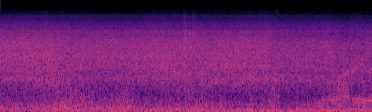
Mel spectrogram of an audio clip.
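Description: Swollen river floodwater churns and roils in Trenggalek, a dense, loud, steady rushing roar mixed with wind buffeting the microphone, with no talking.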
